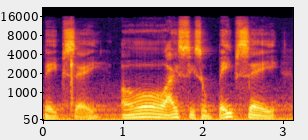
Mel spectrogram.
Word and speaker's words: Baepsae: interesting BTS often calls themselves as cro titits pronounced Bap oh I see so Bap is the Korean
